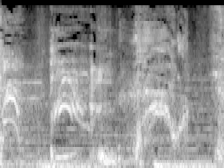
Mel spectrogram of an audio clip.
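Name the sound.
coughing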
